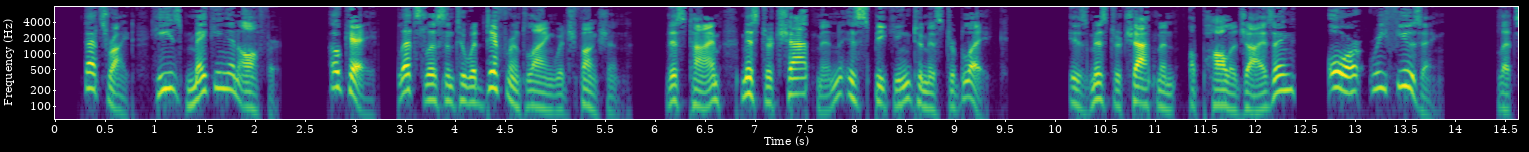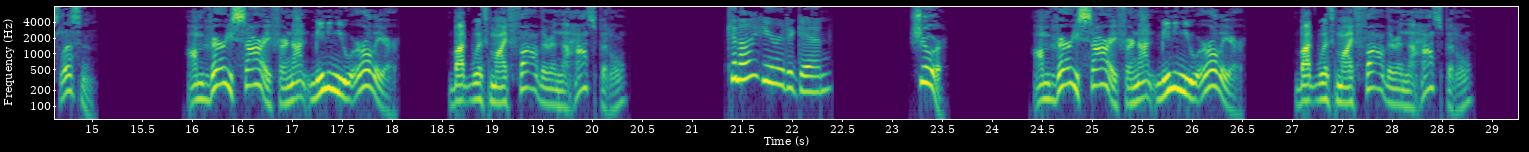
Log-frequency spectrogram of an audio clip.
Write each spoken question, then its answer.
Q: Is Mr. Chapman apologizing or refusing?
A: He's apologizing.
